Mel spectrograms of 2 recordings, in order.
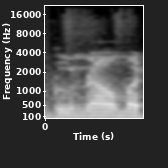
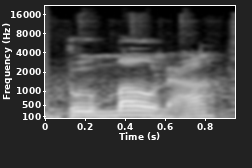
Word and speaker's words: Bumona: basic med kit, some Bunoma trauma kits, or Bumona, I don't know why I always pronounce it Bunoma, and a bunch of new yen.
